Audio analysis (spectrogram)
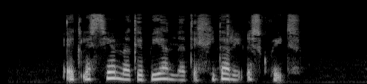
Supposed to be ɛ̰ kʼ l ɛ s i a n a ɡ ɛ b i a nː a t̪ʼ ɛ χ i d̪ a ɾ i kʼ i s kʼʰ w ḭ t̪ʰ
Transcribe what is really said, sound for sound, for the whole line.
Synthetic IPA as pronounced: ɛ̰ kʼ l ɛ s i a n a ɡ ɛ b i a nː a t̪ʼ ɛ χ i d̪ a ɾ i qʼ i s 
